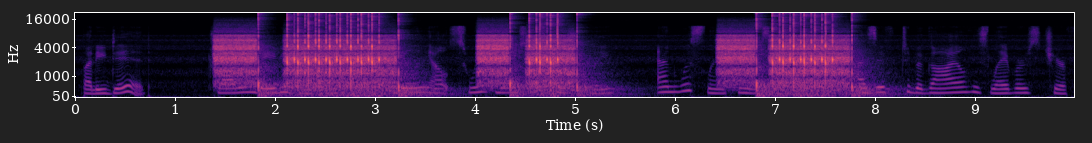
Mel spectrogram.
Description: Pulse dialling, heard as a rotary dial, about 9 pulses a second, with speech in English. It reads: 9 3 6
